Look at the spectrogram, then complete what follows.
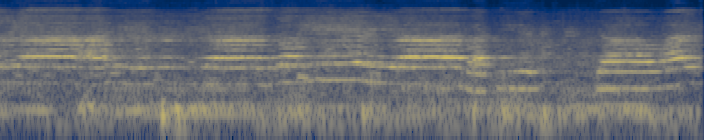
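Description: A child's voice singing a song in long held notes, phrase after phrase, with a short break about five seconds in.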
